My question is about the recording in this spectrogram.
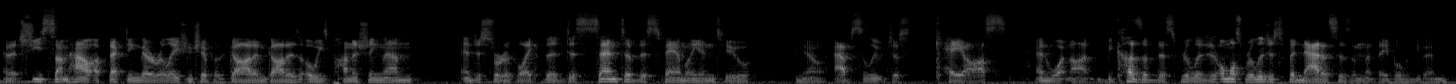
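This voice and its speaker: A man's voice: low-pitched, steady tone, a little fast, gravelly, bright, forceful tone, a little hiss or hum. A young man co-hosting a podcast in casual chat, rambling and hunting for the right words. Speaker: podcast co-host.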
